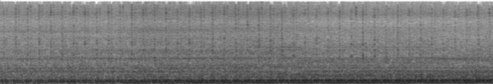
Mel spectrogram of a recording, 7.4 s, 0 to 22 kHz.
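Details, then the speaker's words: 1991 Chevy Silverado 350 V8 with a new alternator, idling on the alternator alone after the jump starter is removed: steady idle with a light, fast tick about three per second; suspected exhaust manifold leak at one of the headers. "Got an exhaust manifold leak over here somewhere on one of the headers."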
